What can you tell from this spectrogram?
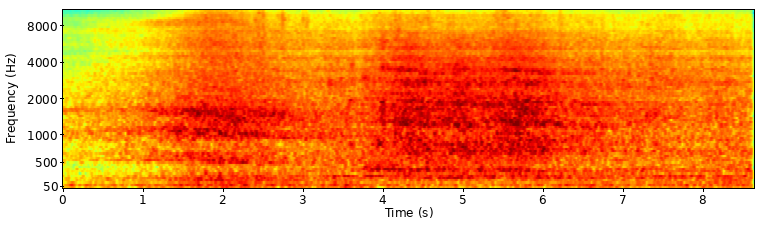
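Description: Siemens Vectron electric locomotive hauling an intermodal freight train past at close range. The noise swells over the first two seconds as the locomotive arrives, then stays loud as the loaded freight wagons roll by on the rails, with a faint steady hum.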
